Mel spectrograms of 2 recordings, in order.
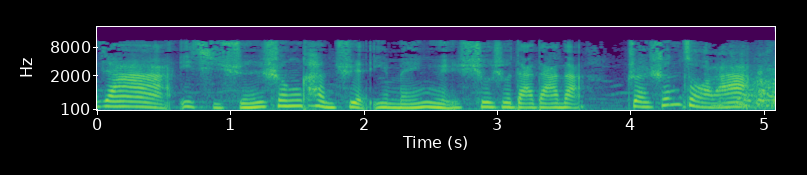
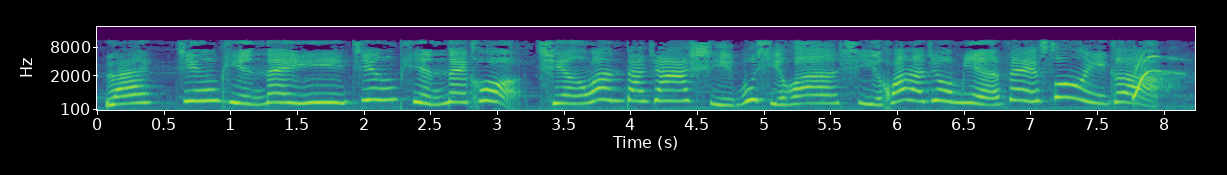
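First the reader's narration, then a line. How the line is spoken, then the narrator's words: Loud announcer's voice. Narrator (Chinese): 宣传员在台上大声说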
